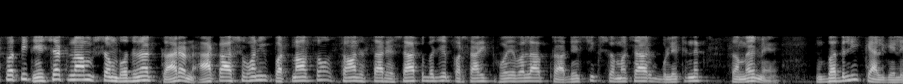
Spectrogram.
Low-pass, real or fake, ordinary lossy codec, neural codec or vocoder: 3.6 kHz; fake; none; codec, 24 kHz, 3.1 kbps, DualCodec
